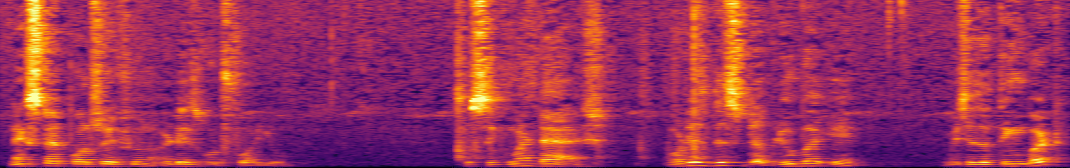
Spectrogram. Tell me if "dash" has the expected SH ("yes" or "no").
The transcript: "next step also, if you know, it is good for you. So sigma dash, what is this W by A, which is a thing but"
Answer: yes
